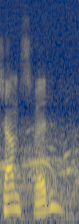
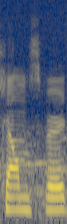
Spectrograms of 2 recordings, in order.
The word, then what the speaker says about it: Chelmsford: timeout on the field chumps food the chumps food folks not Chelmsford not Chen's with chum spit L is silent you may have guessed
